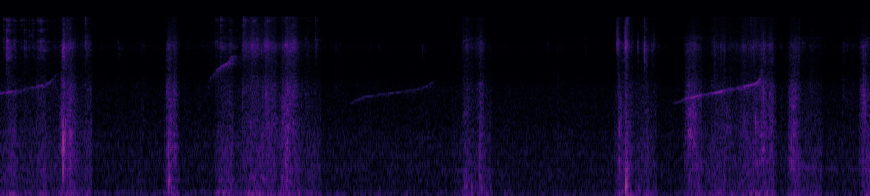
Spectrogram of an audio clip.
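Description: A bird calling with short rising whistles, about four in all, a second or so apart. Faint scuffs, as of footsteps on a dry dirt bank, fall between them.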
